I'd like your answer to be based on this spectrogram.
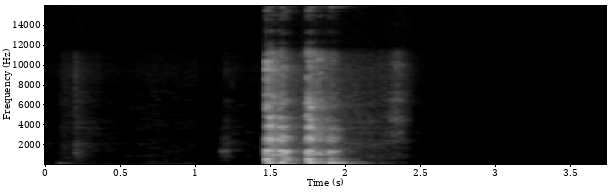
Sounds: Cough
